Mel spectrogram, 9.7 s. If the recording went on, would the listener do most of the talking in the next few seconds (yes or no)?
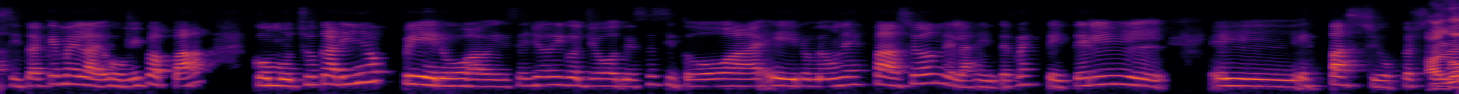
yes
